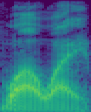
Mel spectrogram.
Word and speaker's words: Huawei: i like it uh i believe that huawei is pronounced huawei that's right i think like a wah pedal i think they're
